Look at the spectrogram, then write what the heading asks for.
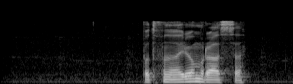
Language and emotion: Russian, neutral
